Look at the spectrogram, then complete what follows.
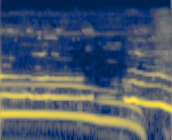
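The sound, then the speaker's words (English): People in Minnesota imitate a wolf howl, howling for the wolves: a long, loud, wavering vocal tone slides slowly downward, and a second howling voice joins near the end, overlapping before both trail off. “we always want to, like, howl for our relatives, the wolves, and we know the lieutenant governor here in Minnesota is in the wolf clan”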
